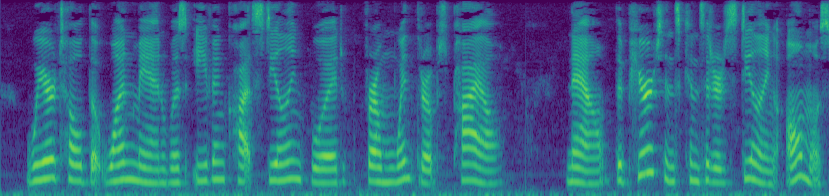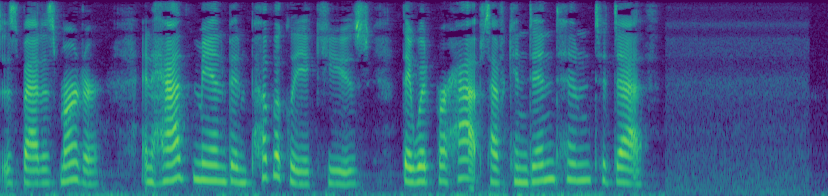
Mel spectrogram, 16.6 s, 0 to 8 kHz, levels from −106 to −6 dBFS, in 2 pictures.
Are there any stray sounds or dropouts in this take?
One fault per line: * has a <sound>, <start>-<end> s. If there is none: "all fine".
all fine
